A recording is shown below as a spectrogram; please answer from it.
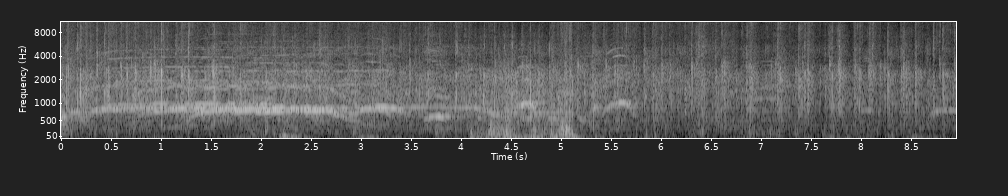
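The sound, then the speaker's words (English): Audience applause and cheering welcome a preacher at a church service, a dense, loud wash of clapping with a voice speaking over it. The clapping thins and softens somewhat toward the end. “But I want you today to put your hands together, and would you welcome the man that the Father has sent today to bring you and me a word as I follow Christ.”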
